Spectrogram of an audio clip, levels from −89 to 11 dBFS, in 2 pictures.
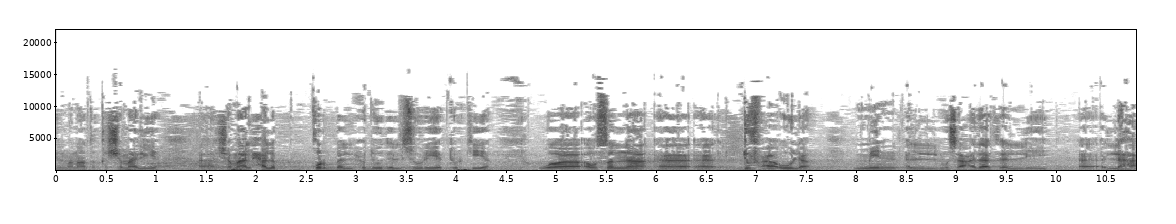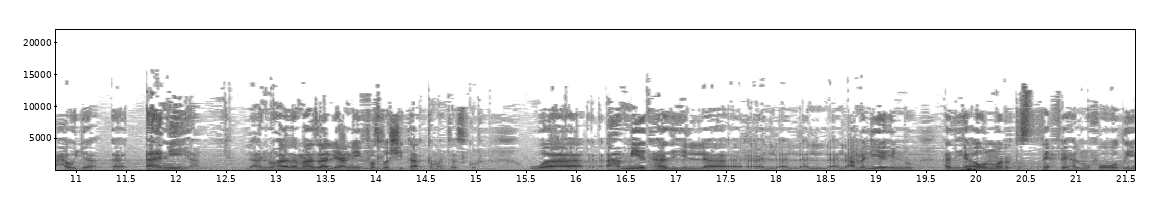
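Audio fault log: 17.61 s, damaged data in a compressed stream: corrupted bytes make the decoder lose frame sync, giving a brief glitch; a broadband smear on the spectrogram and a jagged waveform break.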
